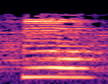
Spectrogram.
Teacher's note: che in cinese si pronuncia aspirata, mentre in italiano è afona, cioè non si pronuncia, non ha un suono.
